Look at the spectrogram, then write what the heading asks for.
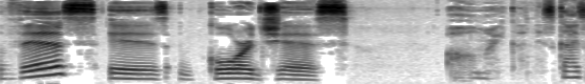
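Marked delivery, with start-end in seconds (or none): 4.5-5.9 breathless hushed whisper; awed whisper. Real, not acted. Vlogger gazing at the gift, hushed awed whisper. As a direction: whisper it in wonder.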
